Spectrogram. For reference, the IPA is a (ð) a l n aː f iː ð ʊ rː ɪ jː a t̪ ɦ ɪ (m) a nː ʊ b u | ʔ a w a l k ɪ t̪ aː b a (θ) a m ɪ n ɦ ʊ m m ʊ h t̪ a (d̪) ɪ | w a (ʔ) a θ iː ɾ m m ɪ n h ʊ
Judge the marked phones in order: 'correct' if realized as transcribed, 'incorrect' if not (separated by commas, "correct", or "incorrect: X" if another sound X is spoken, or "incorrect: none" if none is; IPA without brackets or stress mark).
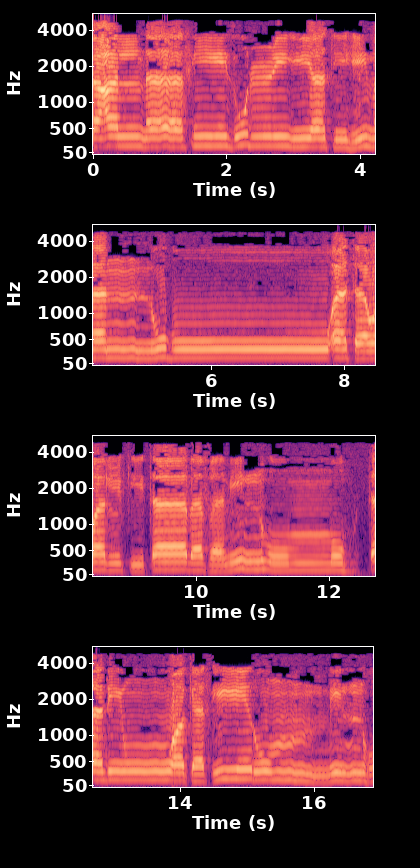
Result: incorrect: ʕ, correct, incorrect: f, correct, incorrect: k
